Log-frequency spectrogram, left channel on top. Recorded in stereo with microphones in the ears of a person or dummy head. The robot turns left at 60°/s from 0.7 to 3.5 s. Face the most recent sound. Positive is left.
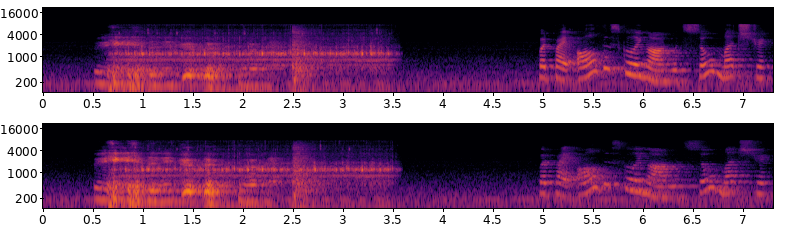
turn(degrees=50)  # may be behind; listen again after turning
